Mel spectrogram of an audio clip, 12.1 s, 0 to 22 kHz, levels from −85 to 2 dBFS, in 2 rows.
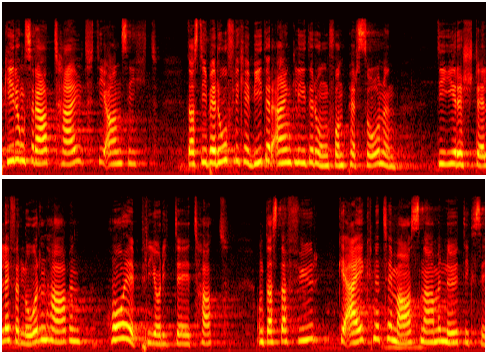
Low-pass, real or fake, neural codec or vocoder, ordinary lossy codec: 14.4 kHz; real; none; none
